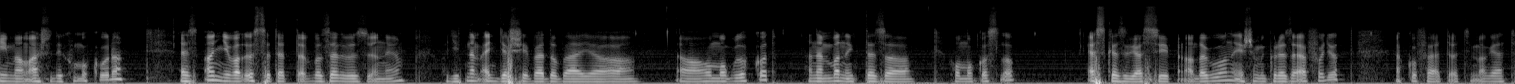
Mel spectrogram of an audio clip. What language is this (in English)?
Hungarian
